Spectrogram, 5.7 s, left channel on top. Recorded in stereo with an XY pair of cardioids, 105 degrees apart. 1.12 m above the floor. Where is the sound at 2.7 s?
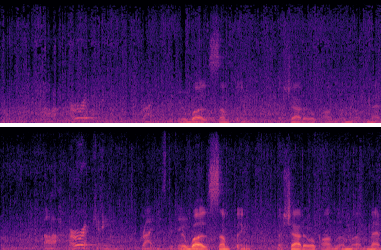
60° right, 0.5 m.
